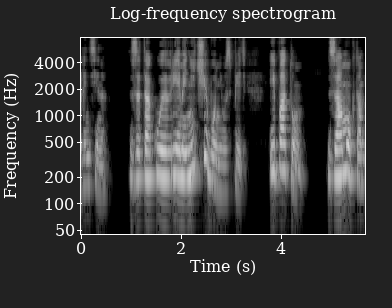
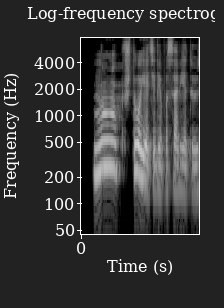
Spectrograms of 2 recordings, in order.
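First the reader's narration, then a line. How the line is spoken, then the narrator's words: Thoughtful. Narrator (Russian): задумчиво заговорила Валентина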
